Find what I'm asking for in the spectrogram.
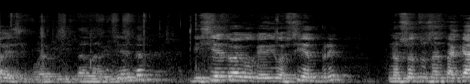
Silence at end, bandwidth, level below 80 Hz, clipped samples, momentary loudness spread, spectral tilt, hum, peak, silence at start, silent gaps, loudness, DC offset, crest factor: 0 s; 11.5 kHz; -58 dBFS; under 0.1%; 11 LU; -6 dB/octave; none; -6 dBFS; 0 s; none; -25 LUFS; under 0.1%; 18 dB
